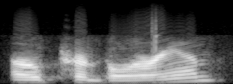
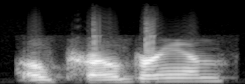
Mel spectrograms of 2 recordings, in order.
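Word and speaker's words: Opprobrium: this band I believe their name is pronounced oorum or oium it's hard to it's o p p r o b r i u m and uh they had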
